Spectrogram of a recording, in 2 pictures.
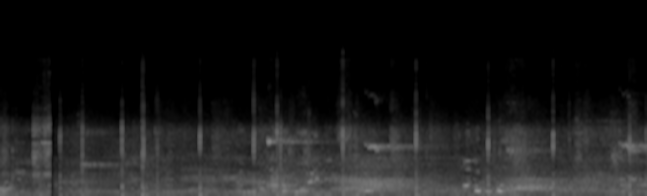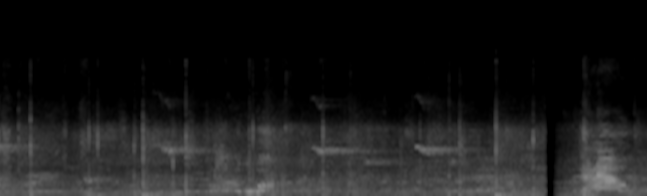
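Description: Basketball dribbled on a concrete floor, bouncing again and again with short dull thuds, while voices talk around it.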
